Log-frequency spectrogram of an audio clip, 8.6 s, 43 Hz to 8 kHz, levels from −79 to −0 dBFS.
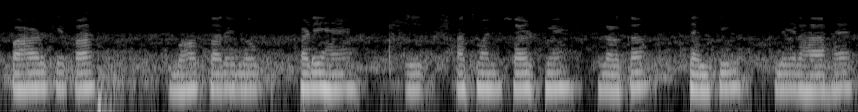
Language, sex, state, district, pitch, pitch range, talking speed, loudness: Hindi, male, Uttar Pradesh, Hamirpur, 130 Hz, 130-135 Hz, 120 wpm, -32 LUFS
